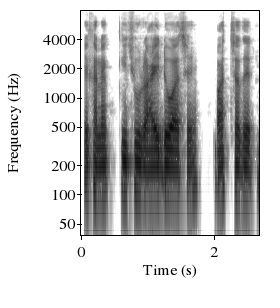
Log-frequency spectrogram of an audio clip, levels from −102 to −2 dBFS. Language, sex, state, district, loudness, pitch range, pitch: Bengali, male, West Bengal, North 24 Parganas, -17 LUFS, 100-110 Hz, 100 Hz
